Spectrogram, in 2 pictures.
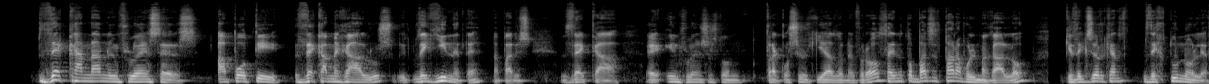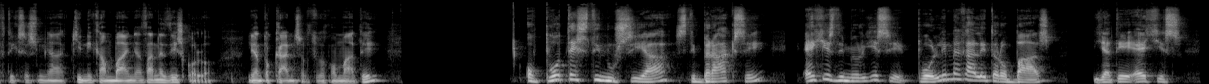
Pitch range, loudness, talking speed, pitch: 100-155 Hz, -23 LUFS, 140 wpm, 130 Hz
